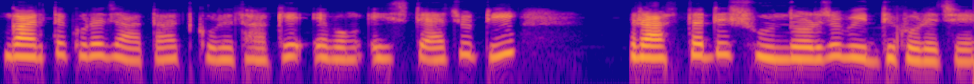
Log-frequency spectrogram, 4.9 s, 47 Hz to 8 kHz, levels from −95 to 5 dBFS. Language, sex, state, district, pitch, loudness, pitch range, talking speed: Bengali, female, Jharkhand, Jamtara, 235 Hz, -23 LUFS, 220-265 Hz, 160 wpm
